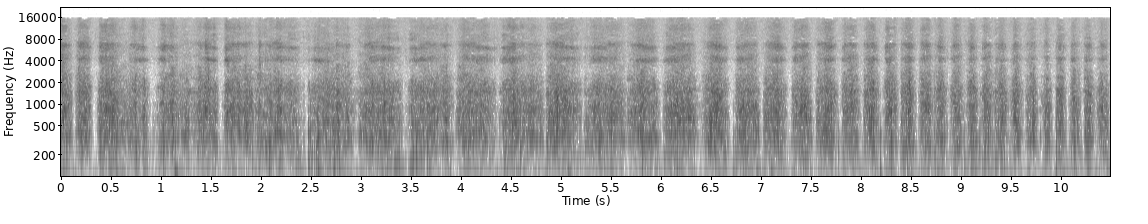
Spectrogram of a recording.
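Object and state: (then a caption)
Silicone binaural microphone ears being scratched. Fingertips scratch rapidly back and forth across the white soft-rubber silicone ears of a binaural microphone. The result is a steady series of short, rough, rasping strokes, centered in the midrange with little deep low end.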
